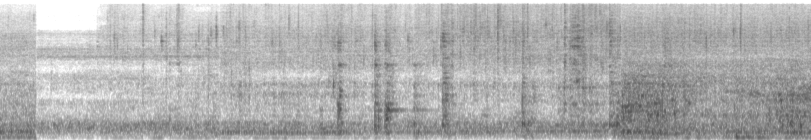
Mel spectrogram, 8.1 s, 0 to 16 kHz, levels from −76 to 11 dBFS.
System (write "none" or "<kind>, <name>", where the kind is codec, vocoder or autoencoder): vocoder, BigVGAN v2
